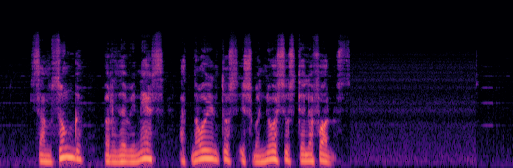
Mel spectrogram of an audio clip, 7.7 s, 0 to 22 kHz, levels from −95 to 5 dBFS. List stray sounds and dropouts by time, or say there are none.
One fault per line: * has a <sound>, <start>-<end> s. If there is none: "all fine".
all fine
